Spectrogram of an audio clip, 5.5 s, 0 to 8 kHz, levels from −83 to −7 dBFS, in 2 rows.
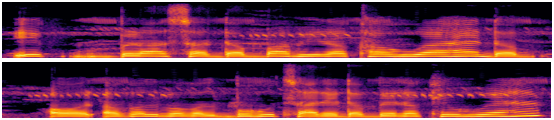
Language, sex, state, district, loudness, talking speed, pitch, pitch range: Hindi, female, Jharkhand, Garhwa, -13 LUFS, 195 wpm, 230 Hz, 215-250 Hz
